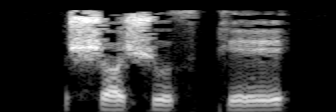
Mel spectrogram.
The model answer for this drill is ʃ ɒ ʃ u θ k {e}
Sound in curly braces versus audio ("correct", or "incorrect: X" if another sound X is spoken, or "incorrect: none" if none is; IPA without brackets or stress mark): correct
